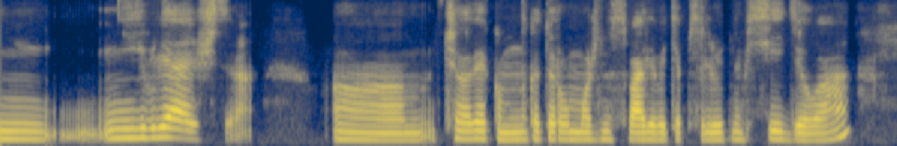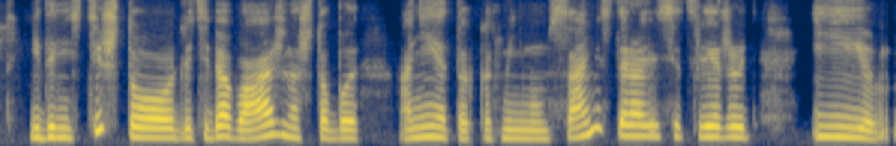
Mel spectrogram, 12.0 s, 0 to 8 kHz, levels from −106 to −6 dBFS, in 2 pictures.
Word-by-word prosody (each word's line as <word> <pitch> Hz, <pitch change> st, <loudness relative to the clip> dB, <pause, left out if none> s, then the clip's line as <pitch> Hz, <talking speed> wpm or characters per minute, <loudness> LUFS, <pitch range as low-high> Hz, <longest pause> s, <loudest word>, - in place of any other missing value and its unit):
не 185 Hz, -, -4 dB
являешься, 190 Hz, -5 st, 0 dB, 0.5 s
ам, 145 Hz, -2 st, -3 dB
человеком, 165 Hz, -3 st, -1 dB
на 150 Hz, -, -4 dB
которого 155 Hz, 0 st, -2 dB
можно 155 Hz, +1 st, -3 dB
сваливать 150 Hz, -1 st, 0 dB
абсолютно 150 Hz, +2 st, -4 dB
все 160 Hz, +2 st, -3 dB
дела. 145 Hz, -, -1 dB, 0.5 s
И 200 Hz, -, +1 dB
донести, 200 Hz, -, +2 dB
что 195 Hz, -, +5 dB
для 190 Hz, -, -3 dB
тебя 215 Hz, +5 st, +4 dB
важно, 200 Hz, +6 st, +5 dB
чтобы 180 Hz, -1 st, 0 dB, 0.3 s
они 200 Hz, +3 st, 0 dB
это 175 Hz, -4 st, -2 dB
как 175 Hz, +1 st, -10 dB
минимум 175 Hz, -2 st, -3 dB
сами 200 Hz, -, +1 dB
старались 225 Hz, -, +1 dB
отслеживать 210 Hz, -1 st, +2 dB, 0.4 s
и, 205 Hz, -5 st, +1 dB
175 Hz, 130 wpm, -20 LUFS, 155-205 Hz, 0.5 s, что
